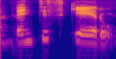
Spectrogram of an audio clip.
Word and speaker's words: Ventisqueiro: Tem uma vinícola chilena que eu gosto muito, que é a Bentisqueiro, que é com V, gente, mas a pronúncia é B.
